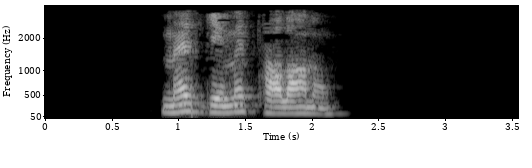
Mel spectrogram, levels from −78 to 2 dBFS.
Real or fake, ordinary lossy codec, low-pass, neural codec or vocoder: real; MP3, 16 kbps; 3.6 kHz; none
